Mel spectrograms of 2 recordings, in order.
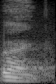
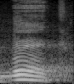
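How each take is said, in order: First: The a vowel is low and lax. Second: The a vowel is raised and tense. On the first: The speaker calls it wrong. "not bank" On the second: The speaker calls it right. "You raise before velar nasals and say bank"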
